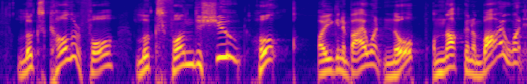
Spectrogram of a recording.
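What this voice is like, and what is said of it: Goofy put-on voice. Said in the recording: “doing a goofy voice”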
